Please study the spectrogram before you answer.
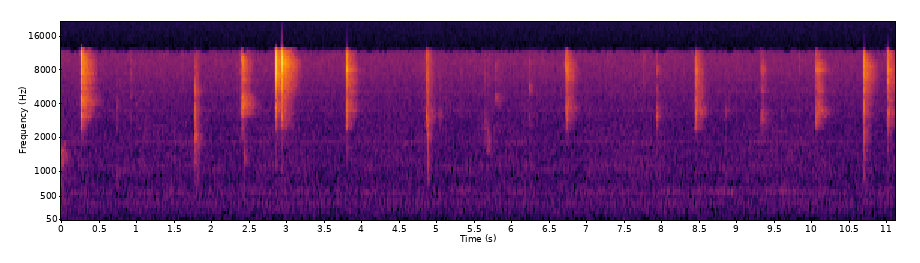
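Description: A small blade cuts lines into the surface of a solid white embossed bar of soap held upright. About 13 short, crisp, bright scraping cuts come at uneven intervals, each fading quickly over a quiet background.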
